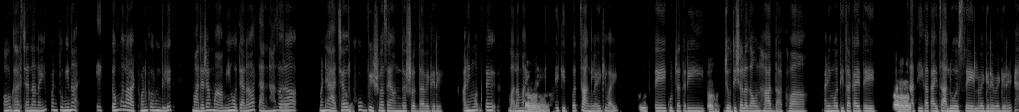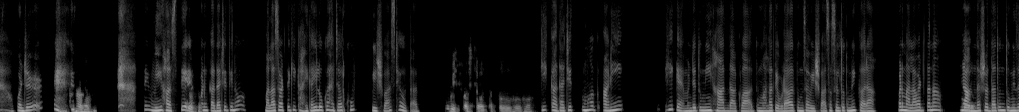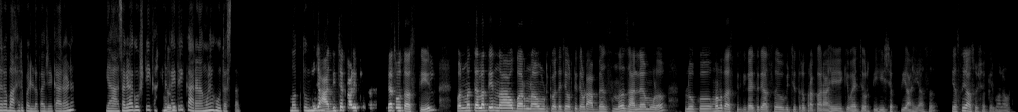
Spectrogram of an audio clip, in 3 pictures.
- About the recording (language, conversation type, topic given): Marathi, podcast, मानसिक थकवा
- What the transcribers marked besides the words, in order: stressed: "एकदम"; laughing while speaking: "वगैरे, वगैरे म्हणजे"; chuckle; in English: "यू नो"; other noise; in English: "बर्नआउट"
